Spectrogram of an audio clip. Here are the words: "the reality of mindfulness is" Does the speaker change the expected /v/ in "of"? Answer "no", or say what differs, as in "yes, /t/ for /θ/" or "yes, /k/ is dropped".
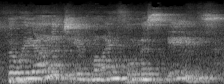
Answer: no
